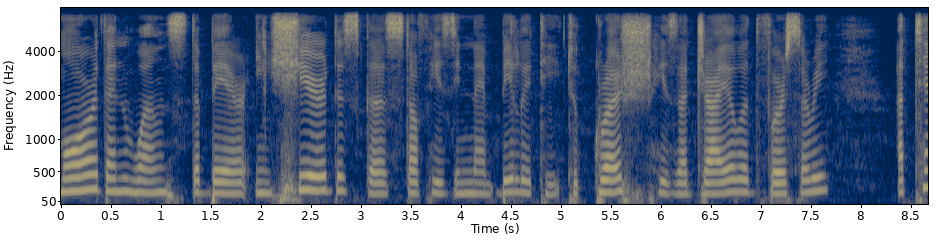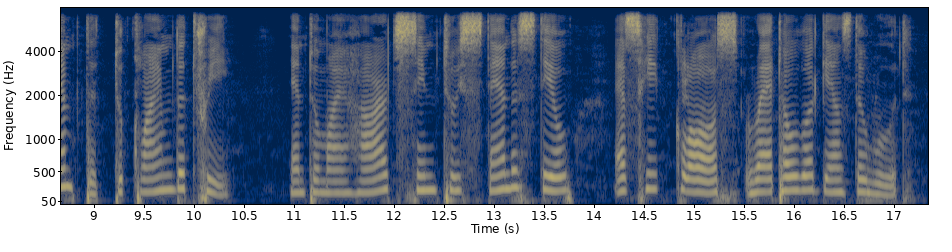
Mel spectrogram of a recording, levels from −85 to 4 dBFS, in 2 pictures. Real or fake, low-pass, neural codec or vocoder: fake; 7.2 kHz; codec, 16 kHz, 8 kbps, FreqCodec, larger model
